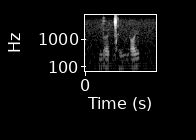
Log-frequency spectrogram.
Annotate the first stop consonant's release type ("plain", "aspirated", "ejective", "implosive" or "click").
click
